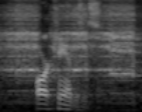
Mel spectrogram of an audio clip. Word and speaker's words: Arkansas: In Arkansas, it is strictly prohibited to pronounce Arkansas incorrectly. Arkansas.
